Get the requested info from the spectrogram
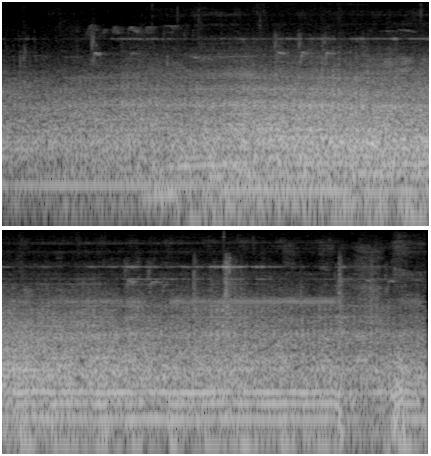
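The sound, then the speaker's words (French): A helicopter drones steadily overhead during a large demonstration at Narita, surveilling the movements of protesters opposing the airport; its broad engine and rotor roar fills the scene at a constant loud level, with a low humming tone running underneath throughout. “Donc, on a l'hélicoptère qui nous survole et qui surveille tous les allées et venues des opposants à l'aéroport.”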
